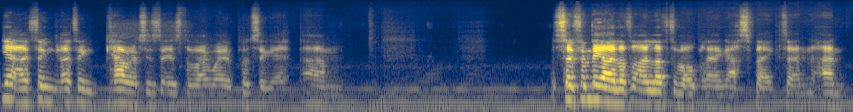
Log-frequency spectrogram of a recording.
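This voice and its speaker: A man's voice: mid-range voice, normal speed, pushed and bright, soft background music. A man giving a player's view in a conversational tabletop game review, reflective and often restarting his phrases.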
